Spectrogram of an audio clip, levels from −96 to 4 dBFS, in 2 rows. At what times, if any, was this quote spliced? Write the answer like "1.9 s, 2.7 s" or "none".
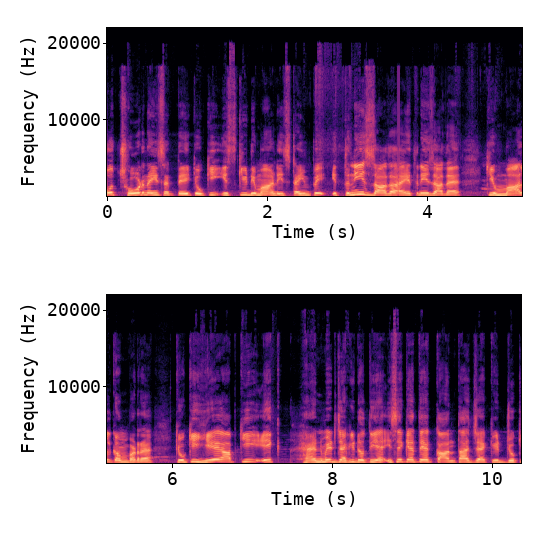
none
